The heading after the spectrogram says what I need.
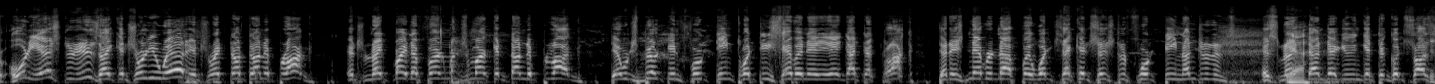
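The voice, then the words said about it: Put-on Czech accent. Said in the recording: “good Czech dialect”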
